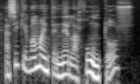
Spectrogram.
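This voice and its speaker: Gravelly, animated preacher teaching online. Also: male voice, on the high side, normal speed, dry recording, clean studio sound. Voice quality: speaks Spanish as a second language. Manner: emphatic teaching, repeats words, checks in with listeners. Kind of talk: online sermon and Bible study. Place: home, online service. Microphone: video call.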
